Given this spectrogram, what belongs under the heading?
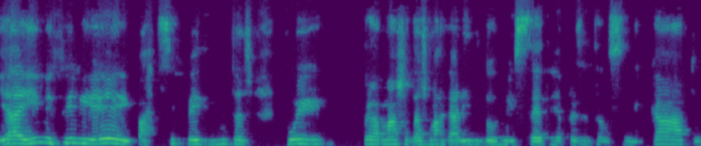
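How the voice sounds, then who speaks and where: Here is a woman with a normal speaking voice. Her pitch is medium and her pace moderate. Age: 60s. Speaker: domestic workers' union leader. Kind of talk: interview testimony.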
